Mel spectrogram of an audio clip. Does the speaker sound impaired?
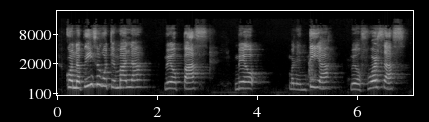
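Yes: Down syndrome; present from birth, heart surgery; about 21 years since birth, ongoing therapies.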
